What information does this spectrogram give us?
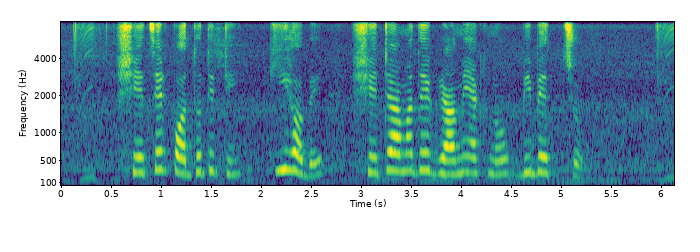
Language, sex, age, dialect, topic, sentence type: Bengali, female, 18-24, Standard Colloquial, agriculture, question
